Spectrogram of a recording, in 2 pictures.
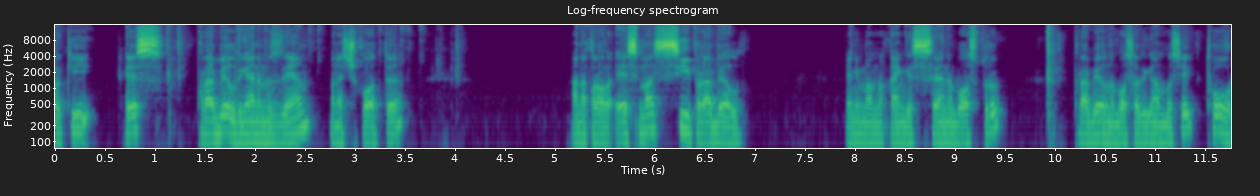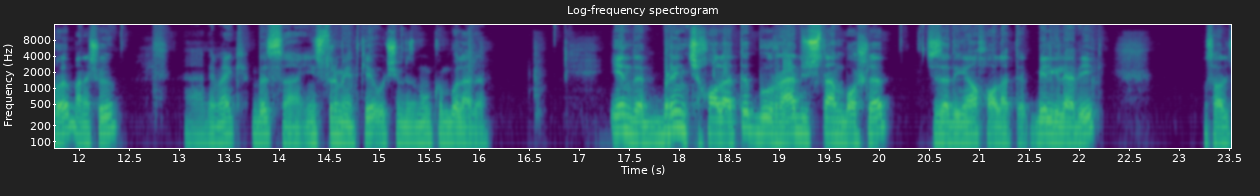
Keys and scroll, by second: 0.5 c, 2.8 Escape, 3.6 e, 6.2 c, 15.2 Escape.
